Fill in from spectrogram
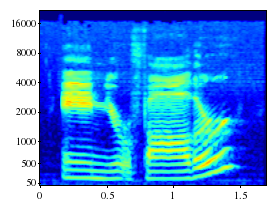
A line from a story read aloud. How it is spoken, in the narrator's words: drawled the lay reader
